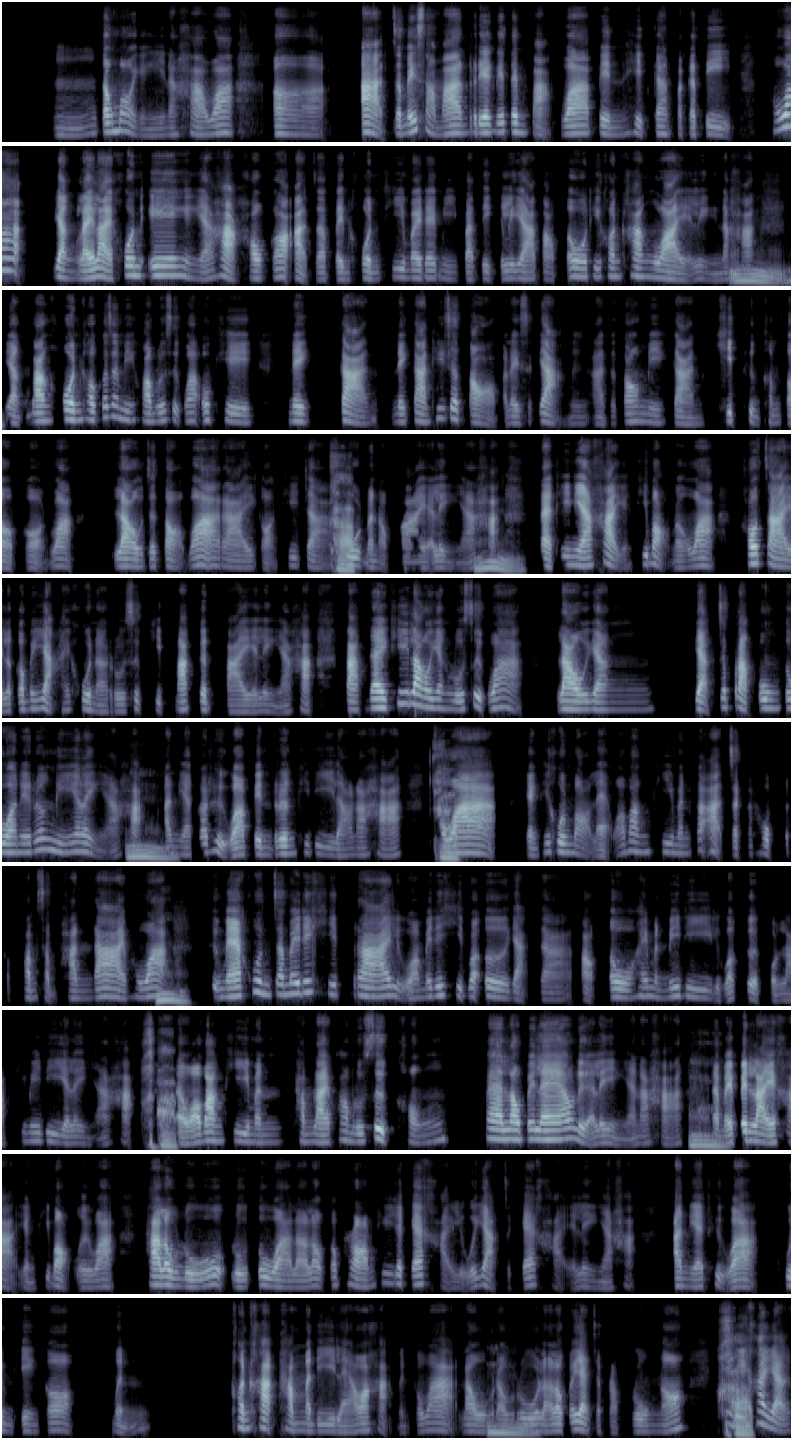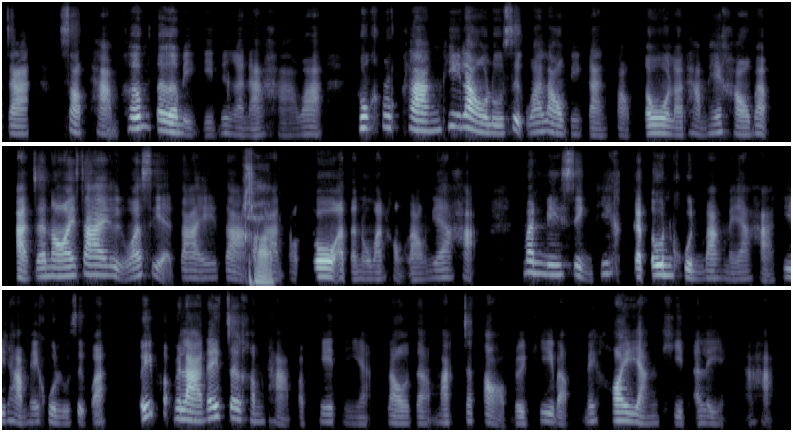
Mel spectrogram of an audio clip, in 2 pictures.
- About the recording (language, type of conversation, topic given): Thai, advice, ฉันจะเปลี่ยนจากการตอบโต้แบบอัตโนมัติเป็นการเลือกตอบอย่างมีสติได้อย่างไร?
- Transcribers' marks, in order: other background noise; tapping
